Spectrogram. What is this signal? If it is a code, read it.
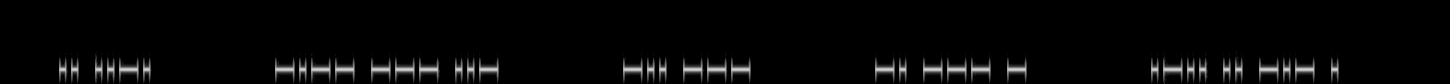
Morse code, heard as a keyed tone, about 20 wpm, 690 Hz. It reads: IF YOU DO NOT LIKE
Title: 3x Word-Spacing - Sets of 5 Words - 20wpm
